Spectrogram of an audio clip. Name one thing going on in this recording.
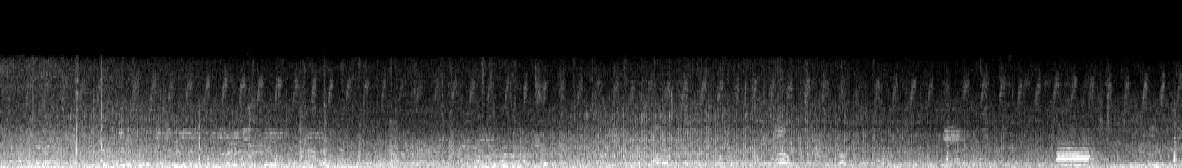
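Cars drive slowly past.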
